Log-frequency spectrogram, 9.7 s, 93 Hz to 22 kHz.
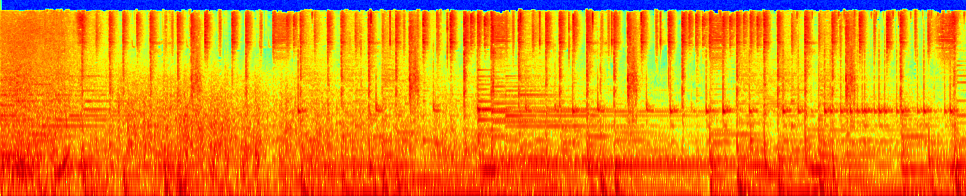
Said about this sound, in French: Route défoncée, canalisation arrachée, presque rien n'a résisté à la puissance de l'eau. Voilà, c'est un ruisseau, puis on ne se doute pas que 20 minutes plus tard, ça devient un torrent.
